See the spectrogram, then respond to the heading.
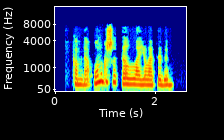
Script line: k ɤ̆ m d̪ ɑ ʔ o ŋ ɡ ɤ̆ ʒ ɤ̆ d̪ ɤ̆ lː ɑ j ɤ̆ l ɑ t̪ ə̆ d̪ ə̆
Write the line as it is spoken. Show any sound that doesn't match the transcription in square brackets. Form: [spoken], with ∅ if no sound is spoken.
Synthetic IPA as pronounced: k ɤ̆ m d̪ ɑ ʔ o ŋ ɡ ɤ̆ ʒ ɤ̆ [t̪] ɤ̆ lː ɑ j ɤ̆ l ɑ t̪ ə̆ d̪ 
